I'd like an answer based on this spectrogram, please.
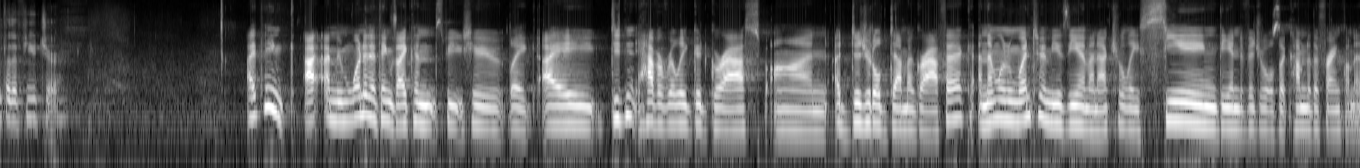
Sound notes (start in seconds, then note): none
